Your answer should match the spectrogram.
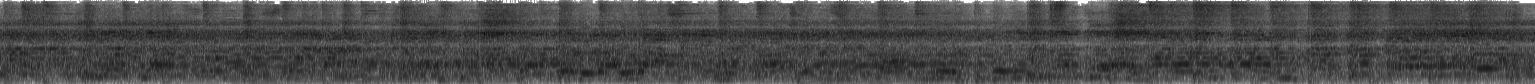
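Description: A live rock band playing loudly, with electric guitars over drums and a voice singing.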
